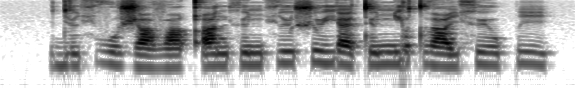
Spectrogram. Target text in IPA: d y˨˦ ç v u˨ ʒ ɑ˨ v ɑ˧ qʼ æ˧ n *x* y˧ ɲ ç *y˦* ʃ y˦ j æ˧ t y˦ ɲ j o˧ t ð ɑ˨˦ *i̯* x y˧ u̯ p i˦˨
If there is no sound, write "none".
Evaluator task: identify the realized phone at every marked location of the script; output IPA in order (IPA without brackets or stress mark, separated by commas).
x, y˦, i̯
